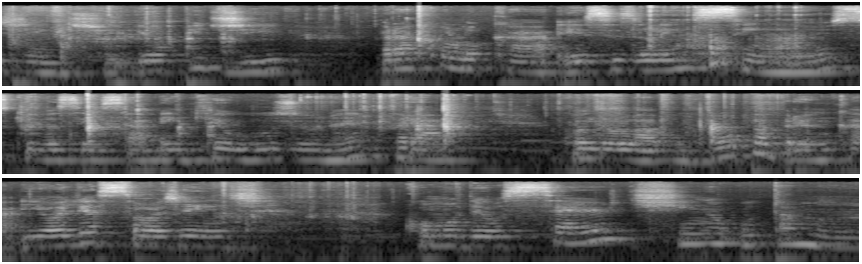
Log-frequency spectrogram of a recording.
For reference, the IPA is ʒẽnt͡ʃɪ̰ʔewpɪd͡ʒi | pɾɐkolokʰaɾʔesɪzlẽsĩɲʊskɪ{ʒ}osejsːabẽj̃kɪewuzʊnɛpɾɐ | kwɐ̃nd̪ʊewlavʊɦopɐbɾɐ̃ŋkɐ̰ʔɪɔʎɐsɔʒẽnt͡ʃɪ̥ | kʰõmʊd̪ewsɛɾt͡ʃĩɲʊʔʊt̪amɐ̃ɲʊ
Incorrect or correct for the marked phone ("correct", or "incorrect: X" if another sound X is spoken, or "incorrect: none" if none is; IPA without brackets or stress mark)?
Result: incorrect: v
